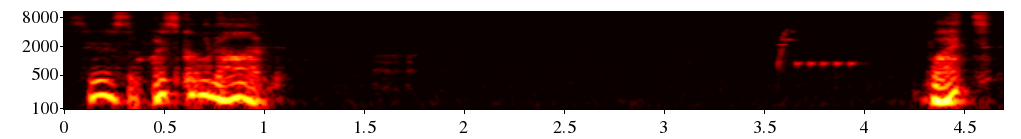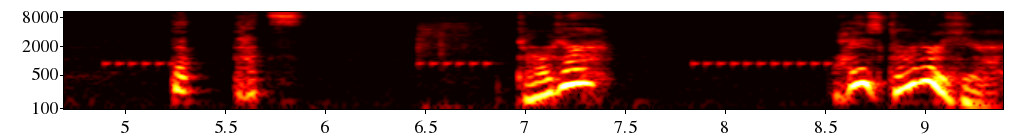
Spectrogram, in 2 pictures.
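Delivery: soft, hushed whisper. Hiding with Serpia after being told to whisper, whispering. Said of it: "I'll whisper".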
